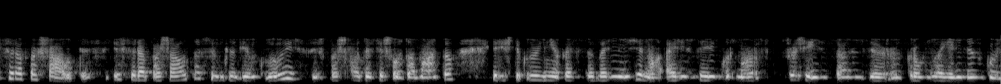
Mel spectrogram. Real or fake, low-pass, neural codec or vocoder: fake; 3.6 kHz; codec, 16 kHz, 4.8 kbps, FACodec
